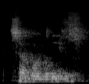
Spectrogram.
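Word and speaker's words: Chabauty: The Chaboti topology, I meant to ask you how this is pronounced, but I forgot. So Tatomasi, is that the Chaboti? Chaboti topology, all right.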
